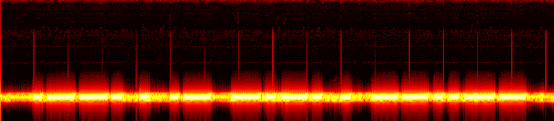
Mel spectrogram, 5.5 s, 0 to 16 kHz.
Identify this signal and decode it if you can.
Morse code, heard as a keyed tone, about 16 wpm, 740 Hz. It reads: PEACE,
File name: iz7slz / VLF / SAQ 16-11-2022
